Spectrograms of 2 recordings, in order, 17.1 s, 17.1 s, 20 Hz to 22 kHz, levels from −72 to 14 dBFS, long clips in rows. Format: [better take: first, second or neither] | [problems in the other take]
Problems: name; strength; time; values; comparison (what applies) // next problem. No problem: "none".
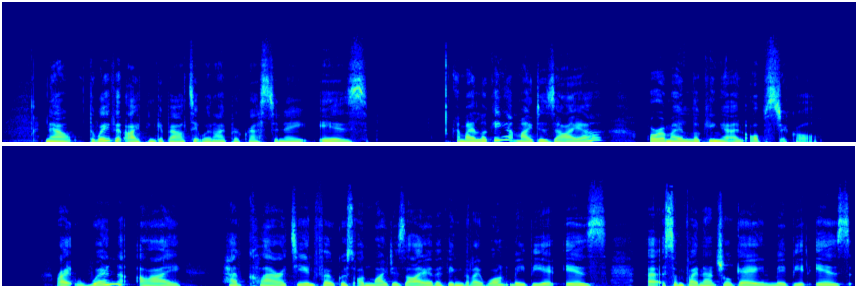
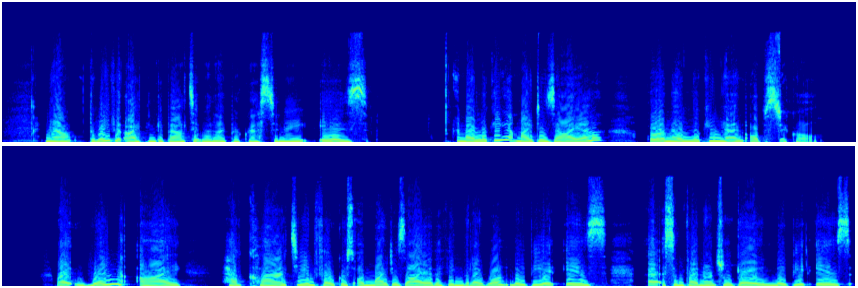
first | distortion; heavy; 24% of the sound clipped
